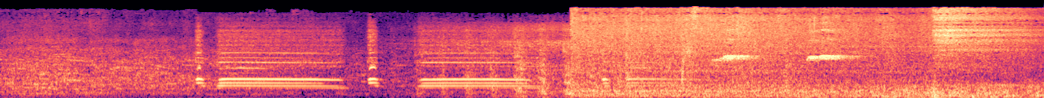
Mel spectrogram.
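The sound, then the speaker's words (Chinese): The whistle of the steam train carrying Abraham Lincoln's coffin sounds in two long, steady blasts, then a loud, continuous rumble of the train rolling slowly along the rails fills the rest, with a faint high squeal or two. “四年过后，运送林肯灵柩的火车又在沿途同样的城市停下来，包括巴尔的摩、费城、纽约、克利夫兰、印第安纳波利斯和芝加哥。”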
